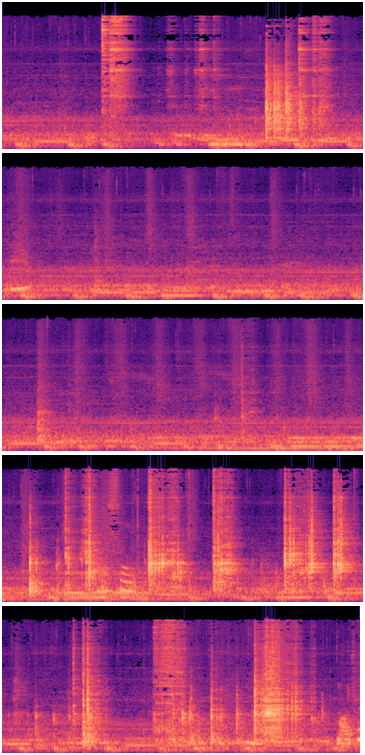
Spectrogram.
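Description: A metal spoon knocking and clinking against a stainless steel soup pot: a couple of knocks early on, then a quick run of clinks through the last ten seconds as the spoon works among the vegetables in the pot.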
